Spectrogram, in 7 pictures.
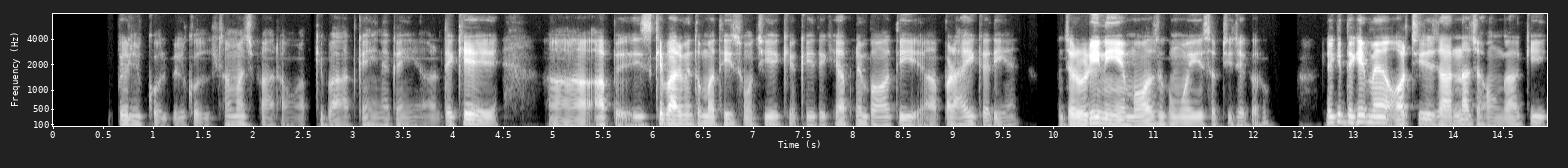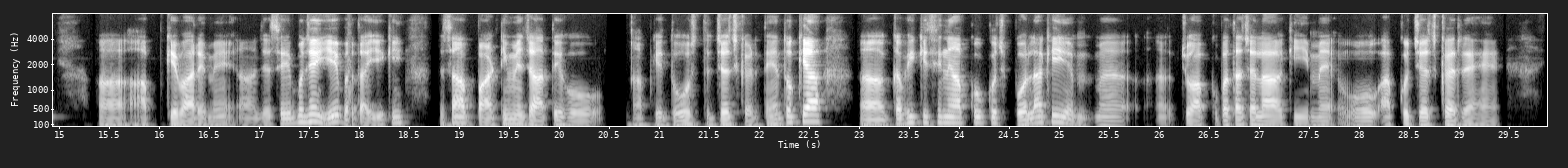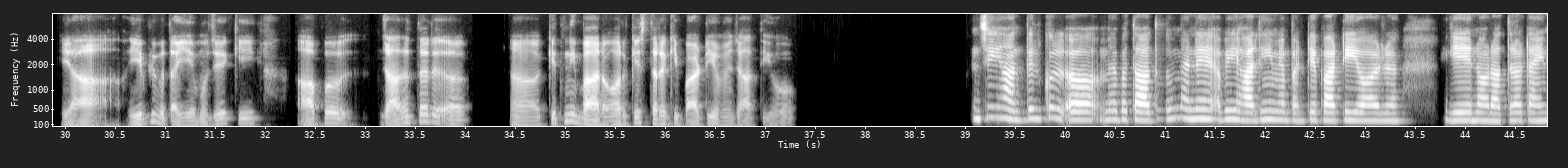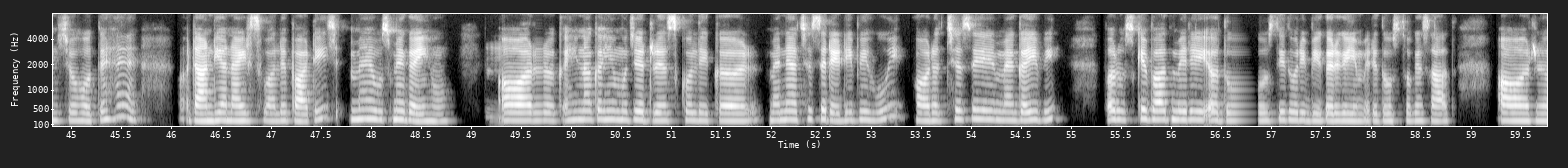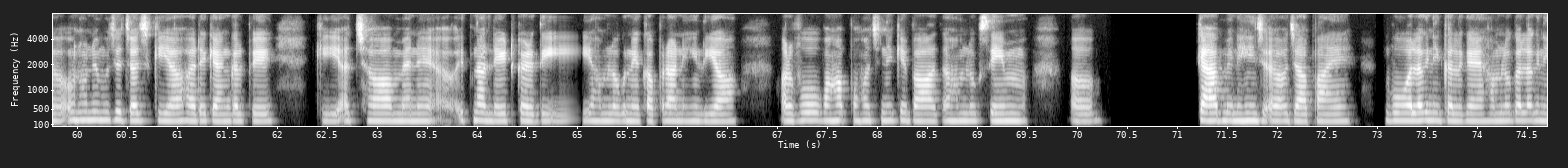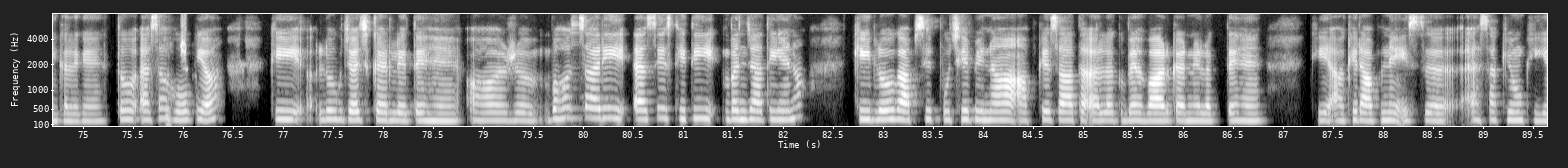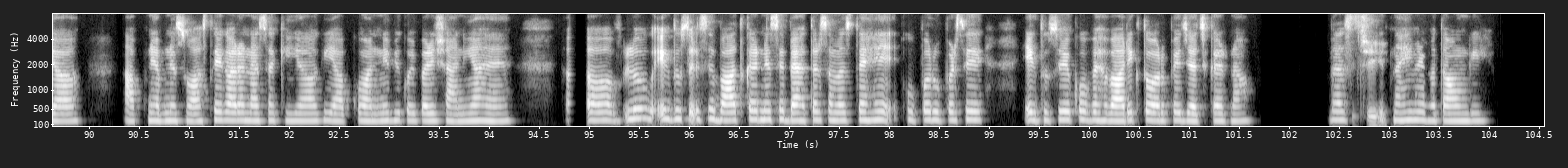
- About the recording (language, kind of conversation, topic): Hindi, advice, पार्टी में सामाजिक दबाव और असहजता से कैसे निपटूँ?
- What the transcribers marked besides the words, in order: in English: "मॉल्स"; in English: "पार्टी"; in English: "जज"; in English: "जज"; in English: "पार्टियों"; in English: "बर्थडे पार्टी"; in English: "टाइम्स"; in English: "डांडिया नाइट्स"; in English: "पार्टीज़"; in English: "ड्रेस"; in English: "रेडी"; in English: "जज"; in English: "एंगल"; in English: "लेट"; in English: "सेम"; in English: "कैब"; in English: "जज"; in English: "जज"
